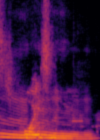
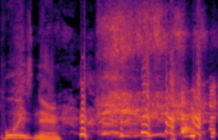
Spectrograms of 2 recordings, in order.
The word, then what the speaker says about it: Poyser: Now everybody says Poison. Who's that? God, don't do that. Can we discuss the actual pronunciation of his name, No, please? say Poisoner. I love when people put an N inside of his life.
